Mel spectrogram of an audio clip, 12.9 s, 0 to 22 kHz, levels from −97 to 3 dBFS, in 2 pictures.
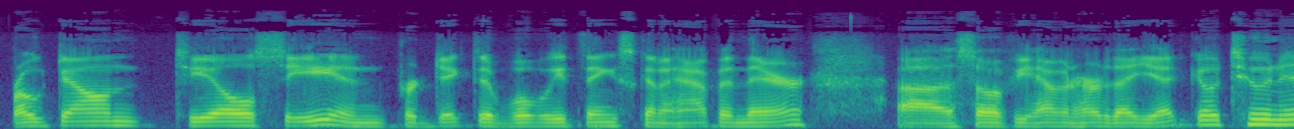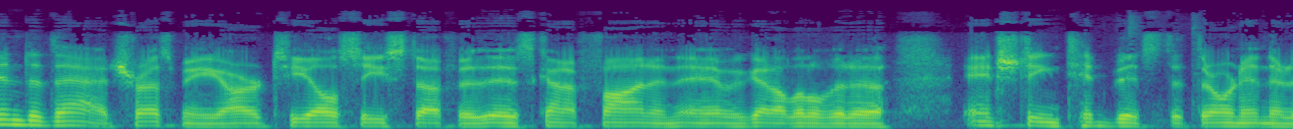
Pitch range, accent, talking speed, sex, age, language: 100-125 Hz, American, 230 wpm, male, 30-49, English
